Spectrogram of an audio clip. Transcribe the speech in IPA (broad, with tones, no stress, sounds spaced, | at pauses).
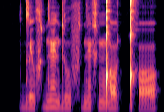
d l e˧ xʷ d ɛ̃˥˧ d u˧˩ f d ɛ̃˧ x ŋ͡ǃ ɔ˧˩ ǃʰ ɔ˩˧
